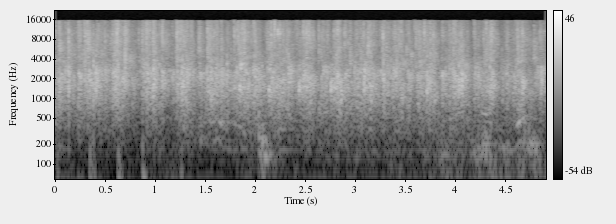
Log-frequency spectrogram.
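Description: Loud, dense audience applause greets a comedian walking onto the stage at a comedy show. The clapping stays steady and sustained throughout, with no pauses.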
